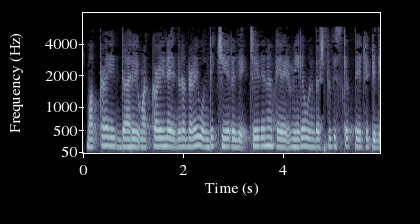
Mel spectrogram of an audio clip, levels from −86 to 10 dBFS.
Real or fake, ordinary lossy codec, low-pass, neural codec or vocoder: fake; MP3, 24 kbps; 7.2 kHz; codec, 16 kHz, 0.5 kbps, FreqCodec, larger model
